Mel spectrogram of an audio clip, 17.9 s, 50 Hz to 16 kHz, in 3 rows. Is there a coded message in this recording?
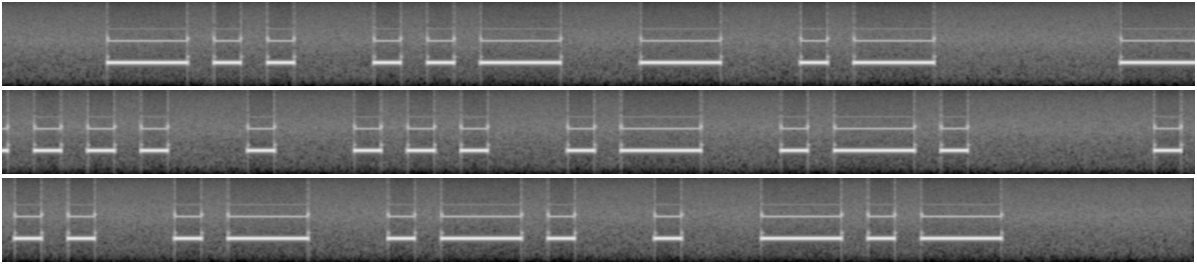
Yes: Morse code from 0.5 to 17.0 s, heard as a keyed tone, machine-sent, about 9 wpm, 1100 Hz. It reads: DUTA BESAR SAREK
